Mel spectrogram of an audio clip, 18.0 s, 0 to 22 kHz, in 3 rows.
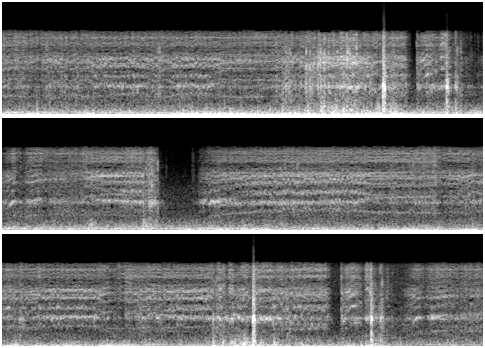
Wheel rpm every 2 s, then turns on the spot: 160, 160, 140, 130, 110, 160, 160, 160, 110.
none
